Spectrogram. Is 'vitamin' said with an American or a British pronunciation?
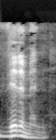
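British. It is said with a British pronunciation.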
